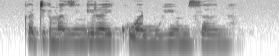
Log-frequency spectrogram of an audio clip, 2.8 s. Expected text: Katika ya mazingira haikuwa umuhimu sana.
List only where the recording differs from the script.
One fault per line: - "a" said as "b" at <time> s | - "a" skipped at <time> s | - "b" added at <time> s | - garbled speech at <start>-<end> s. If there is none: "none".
none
